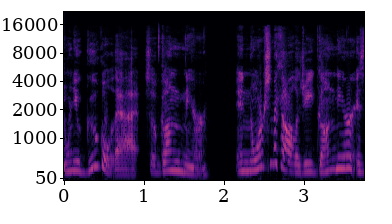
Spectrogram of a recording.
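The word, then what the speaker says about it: Gungnir: Norse mythology so we have gungir old nor pronounced gungir oh cool I was pronouncing it right is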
